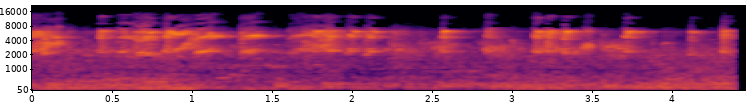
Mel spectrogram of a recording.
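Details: Lovebirds giving rapid, shrill chirping chatter, dense squeaky notes in uneven bursts with brief gaps, the high twittering filling the whole short stretch.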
